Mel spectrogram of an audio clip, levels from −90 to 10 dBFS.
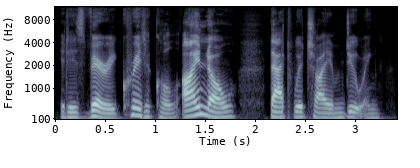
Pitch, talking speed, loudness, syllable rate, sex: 150 Hz, 160 wpm, -19 LUFS, 4.9 syllables/s, female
